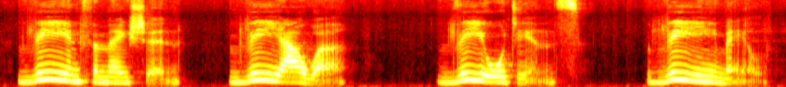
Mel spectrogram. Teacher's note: When we pronounce it faster, like when we're pronouncing a sentence very fast, we kind of link the and the word together and it produces a sound like y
